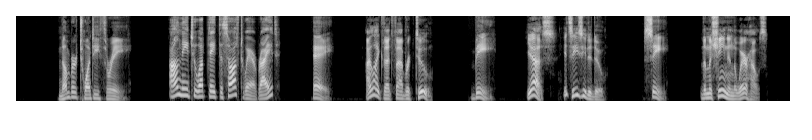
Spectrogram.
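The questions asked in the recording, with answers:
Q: I'll need to update the software, right?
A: B: Yes, it's easy to do.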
